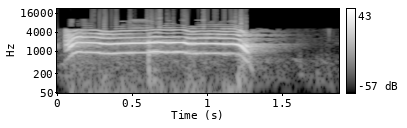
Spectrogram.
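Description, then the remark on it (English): A single voice lets out a loud, high-pitched, sustained scream of terror lasting just over a second, then cuts off sharply; one person imitating the fishermen of the Bible story screaming in terror at what they take to be a ghost on the waves. “These skilled, strong, able bunch of fishermen start screaming!”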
